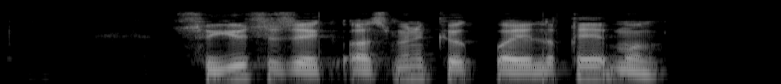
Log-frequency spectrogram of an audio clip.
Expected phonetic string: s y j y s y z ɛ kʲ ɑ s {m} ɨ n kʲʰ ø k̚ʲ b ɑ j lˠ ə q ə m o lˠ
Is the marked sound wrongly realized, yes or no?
no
